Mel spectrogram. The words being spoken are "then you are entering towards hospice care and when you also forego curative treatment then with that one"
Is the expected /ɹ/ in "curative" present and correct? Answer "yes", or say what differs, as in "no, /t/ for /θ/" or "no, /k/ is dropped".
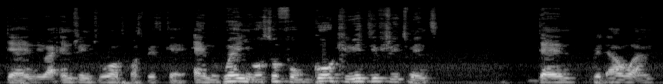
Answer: no, /ɹ/ is dropped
